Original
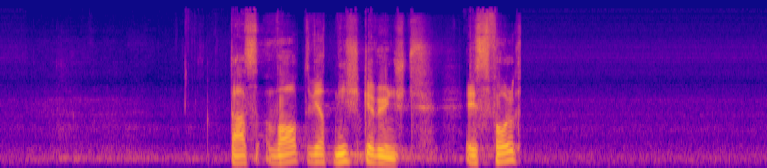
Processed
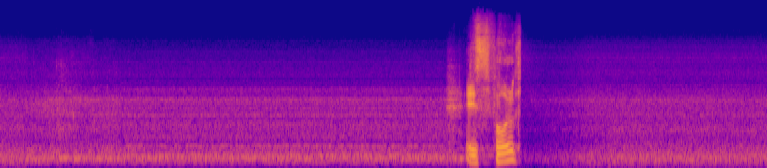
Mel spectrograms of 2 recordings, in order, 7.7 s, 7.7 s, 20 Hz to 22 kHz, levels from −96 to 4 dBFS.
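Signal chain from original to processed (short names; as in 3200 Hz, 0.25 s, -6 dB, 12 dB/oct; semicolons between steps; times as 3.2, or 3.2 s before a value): low-pass opened by the level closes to 1700 Hz, open at -10.5 dBFS; spectral freeze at 1.23, 3.25 s; three-band squash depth 70%; gain +7.5 dB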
